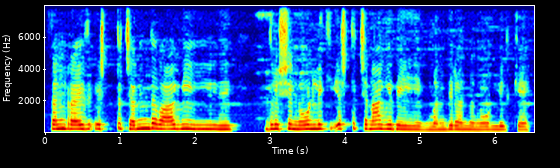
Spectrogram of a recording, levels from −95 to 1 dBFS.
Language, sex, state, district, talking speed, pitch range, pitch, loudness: Kannada, female, Karnataka, Dharwad, 110 wpm, 220-260 Hz, 245 Hz, -14 LUFS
